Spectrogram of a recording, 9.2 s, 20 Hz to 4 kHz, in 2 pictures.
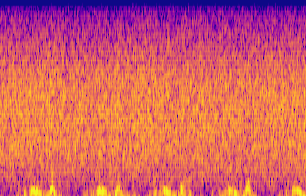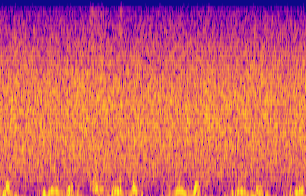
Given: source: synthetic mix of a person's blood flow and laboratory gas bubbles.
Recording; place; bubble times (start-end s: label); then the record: Doppler ultrasound of blood flow; precordium
5.92-6.17 s: bubbles
6.37-6.44 s: bubbles
From the record:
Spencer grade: 1 (occasional bubble signal discernible with the cardiac motion signal, with majority of cardiac periods free of bubbles); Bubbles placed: anywhere in the cardiac cycle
